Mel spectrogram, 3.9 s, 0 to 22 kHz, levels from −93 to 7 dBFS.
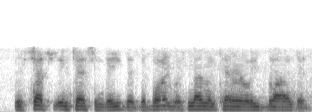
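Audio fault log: Throughout: AMR narrowband mobile codec, with speech squeezed to 8 kHz sampling and a sparse vocal-tract model at a low rate, which fits about 7.4 kbps. Nothing above 4 kHz survives, and the voice is plainly buzzy and synthetic.
1.98–2.17 s: lost AMR speech frames. A damaged frame, pointing to a single lost one, made the decoder repeat its last settings at falling gain, causing a brief warbling dip before the voice recovers rough.
3.64–3.70 s: lost AMR speech frames again. Two consecutive frames seem lost, so the decoder stretched the previous sound while fading it, leaving a short smeared, weakened stretch.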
